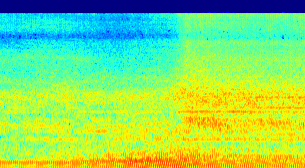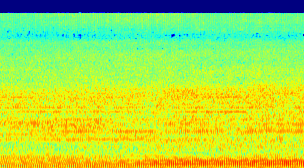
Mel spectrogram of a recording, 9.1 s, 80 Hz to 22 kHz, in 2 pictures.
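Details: Predator 8750 generator in a shed, over 2 years old, just before fuel shutoff and shutdown: steady, even engine drone, no knocks or surging; normal running.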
